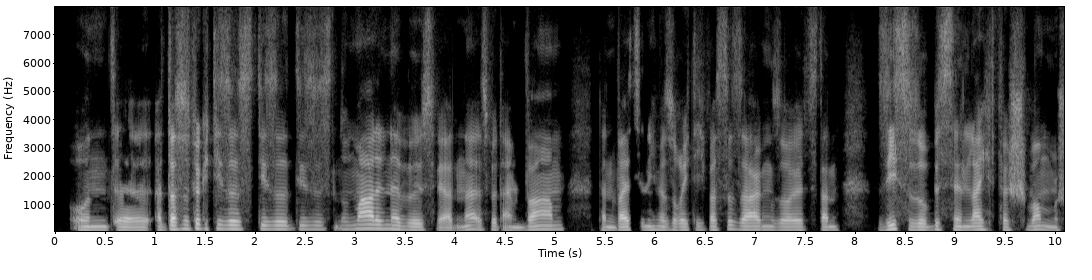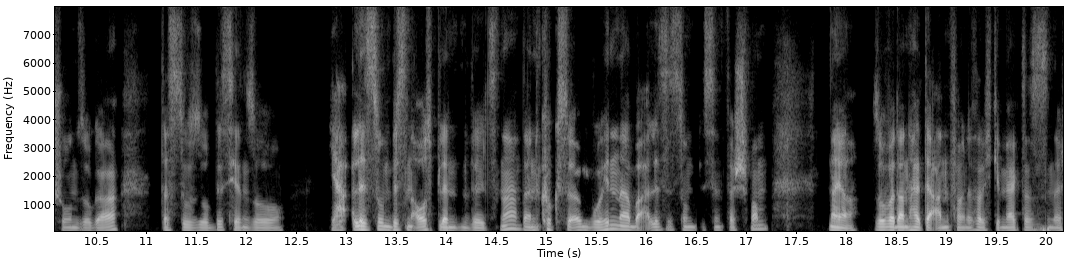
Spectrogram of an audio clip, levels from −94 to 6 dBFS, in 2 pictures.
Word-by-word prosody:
Und, 110 -1 -1
äh, 105 -1 +3 0.2
das 130 +4 +7
ist 140 - -2
wirklich 150 -3 +2
dieses 140 -1 0
diese 135 -1 0
dieses 130 -1 -8
normale 145 +2 +4
Nervös 115 -5 0
werden, - - 0
ne? 130 +2 +2
Es 115 - -4
wird 120 - -4
einem 95 -2 -3
warm, 130 +3 +2 0.3
dann 100 -1 -3
weißt 105 +2 +5
du 115 - -8
nicht 110 0 -3
mehr 110 -2 -2
so 110 +1 -4
richtig, 110 0 -3
was 115 0 -1
du 140 - -3
sagen 115 -2 +2
sollst. 110 0 -1
Dann 105 0 -1 0.4
siehst 125 +8 +2
du 115 - -3
so 115 - +3
'n 105 - -9
bisschen 115 0 -1
leicht 115 +1 +1
verschwommen 110 -1 -2
schon 95 -1 -7
sogar, 95 0 -1 0.4
dass - - -6
du 100 - -3
so 95 0 -5
bisschen 95 +1 -5
so 90 0 -5 0.4
ja, - - +1
alles 115 - +6
so - - 0
'n 115 - -1
bisschen 110 -1 -2
ausblenden 95 -4 0
willst, 90 +5 -4
ne? 145 +3 0
Dann 100 -4 -2
guckst 115 +2 -4
du - - +2
irgendwo 100 -1 -1
hin, 130 +2 0
aber 115 -3 +2
alles 105 +1 -5
ist 110 - -12
so 105 - -6
'n 105 - -5
bisschen 105 0 -11
verschwommen. 70 +2 -2 0.6
Na 100 - +5
ja, 90 0 +1
so 105 0 +2
war 110 - +7
dann 105 -1 +6
halt 100 -3 +3
der - - +6
Anfang. 95 0 -3
Das 90 - -6
habe 100 - +2
ich - - -13
gemerkt, 95 +1 -2
dass 95 0 -5
es - - -8
in 95 - -6
der 90 - -4
110 Hz, 230 wpm, -25 LUFS, 100-120 Hz, 0.6 s, das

